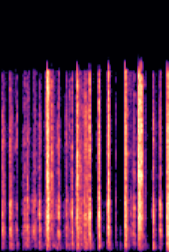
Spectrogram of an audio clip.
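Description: Typewriter typing sound effect: a rapid, irregular run of key clacks that starts suddenly.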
